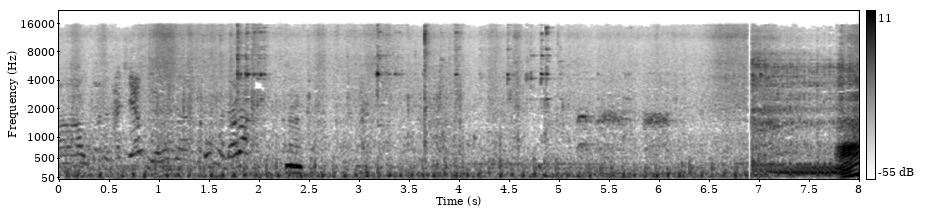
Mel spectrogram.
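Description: A small chainsaw's two-stroke engine idling steadily for the last second, starting to rev up right at the end. Before it there is only low outdoor background and a brief spoken word.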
